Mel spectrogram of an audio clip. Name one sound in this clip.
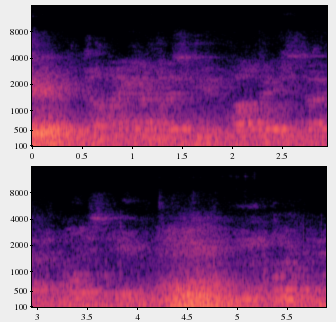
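A congregation of men and women sings together in a reverberant hall.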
